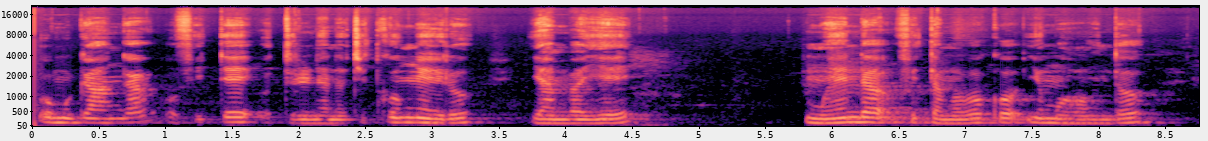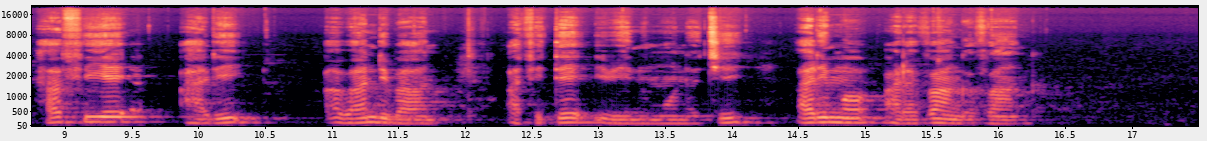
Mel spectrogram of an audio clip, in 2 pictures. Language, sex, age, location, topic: Kinyarwanda, male, 18-24, Nyagatare, health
